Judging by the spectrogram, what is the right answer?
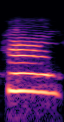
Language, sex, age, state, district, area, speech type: Goan Konkani, female, 18-30, Goa, Murmgao, rural, conversation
